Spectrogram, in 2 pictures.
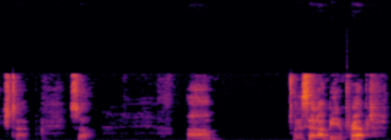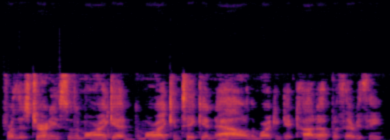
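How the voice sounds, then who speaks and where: Gravelly, husky man reacting to music. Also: mid-range voice, fairly even intonation, normal speed, highs cut off. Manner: enthusiastic, rambling, talks to viewers. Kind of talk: casual reaction commentary.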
